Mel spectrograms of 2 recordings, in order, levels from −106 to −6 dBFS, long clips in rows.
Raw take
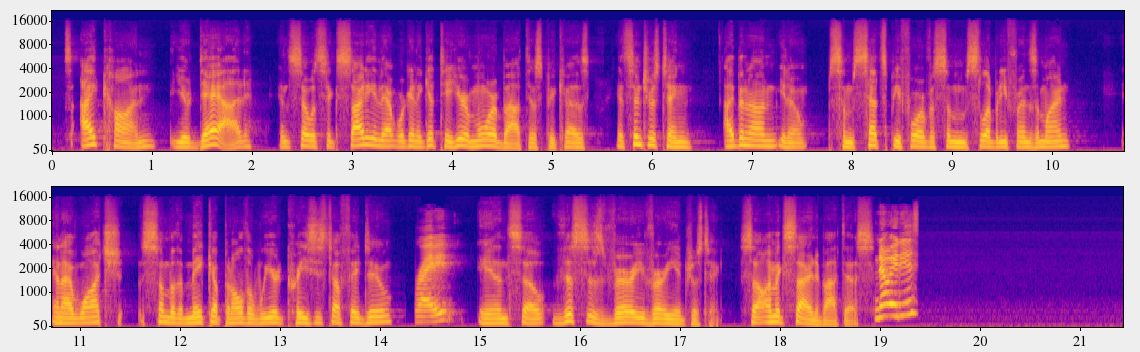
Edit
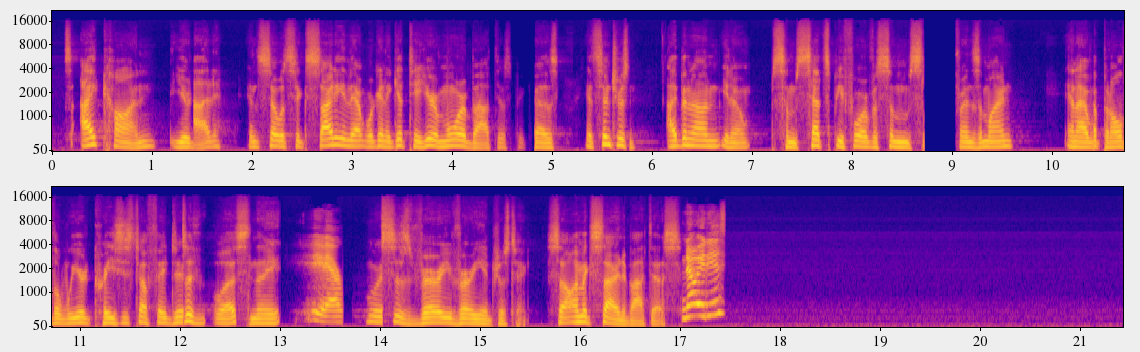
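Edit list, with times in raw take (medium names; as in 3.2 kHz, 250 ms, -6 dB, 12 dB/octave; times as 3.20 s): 1.42–1.73 s: delete
4.34–5.14 s: studio fade out
6.09–6.35 s: delete
9.29–9.61 s: mute
10.99–12.35 s: delete
13.96–15.95 s: reverse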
